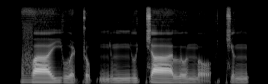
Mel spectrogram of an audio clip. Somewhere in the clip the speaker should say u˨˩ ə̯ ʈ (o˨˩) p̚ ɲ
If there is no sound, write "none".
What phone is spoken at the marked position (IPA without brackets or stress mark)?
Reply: o˨˩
